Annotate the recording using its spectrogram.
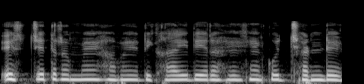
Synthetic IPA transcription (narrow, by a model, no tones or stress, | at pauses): ɪst͡ʃɪt̪ɾəmẽɦɐmẽd̪ɪkʰaːid̪eːɾɐɦeɦɛ̃kʊt͡ʃʰt͡ʃʰɐ̃ɳɖeː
